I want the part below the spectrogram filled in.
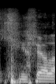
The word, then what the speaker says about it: Michel: Not Michael Bay. Michel Ansel.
